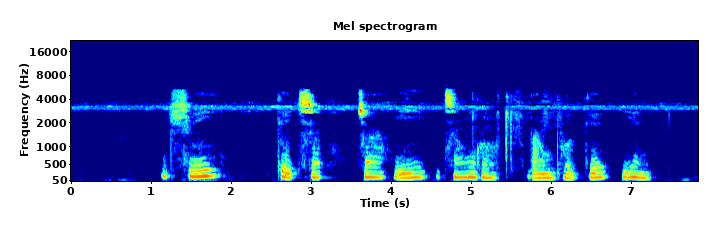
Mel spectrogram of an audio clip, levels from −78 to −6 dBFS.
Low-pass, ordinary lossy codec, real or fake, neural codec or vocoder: 5.4 kHz; MP3, 24 kbps; fake; vocoder, 24 kHz, 100 mel bands, Vocos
